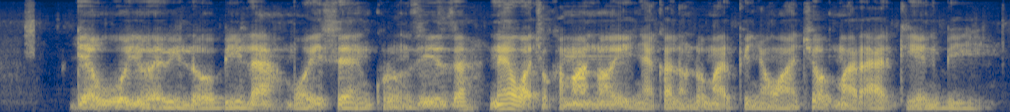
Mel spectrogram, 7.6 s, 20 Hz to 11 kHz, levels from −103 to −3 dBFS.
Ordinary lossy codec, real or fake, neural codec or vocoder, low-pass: none; fake; vocoder, 22.05 kHz, 80 mel bands, HiFi-GAN; none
